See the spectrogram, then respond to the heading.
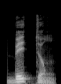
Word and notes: béton: francais

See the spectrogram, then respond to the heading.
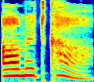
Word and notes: armoured car: anglais

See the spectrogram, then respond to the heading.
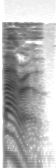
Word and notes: barrow: anglais

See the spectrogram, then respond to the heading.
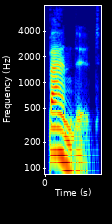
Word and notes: bandit: anglais

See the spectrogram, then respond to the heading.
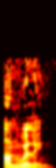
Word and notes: unwilling: anglais

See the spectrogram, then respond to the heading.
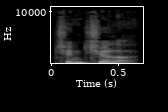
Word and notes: chinchilla: anglais

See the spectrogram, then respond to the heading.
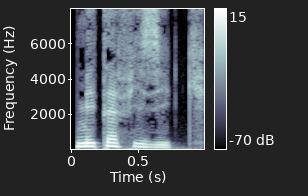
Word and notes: métaphysique: francais

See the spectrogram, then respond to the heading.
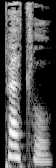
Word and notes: petal: anglais

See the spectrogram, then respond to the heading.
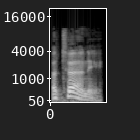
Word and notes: attorney: anglais

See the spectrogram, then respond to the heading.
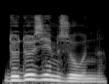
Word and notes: de deuxième zone: francais

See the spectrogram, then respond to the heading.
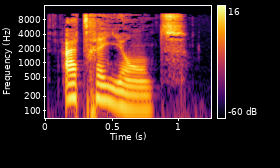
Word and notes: attrayant: francais

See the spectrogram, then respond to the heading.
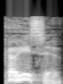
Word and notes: cohesive: anglais

